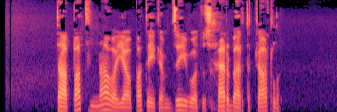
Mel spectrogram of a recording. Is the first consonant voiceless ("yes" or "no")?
yes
